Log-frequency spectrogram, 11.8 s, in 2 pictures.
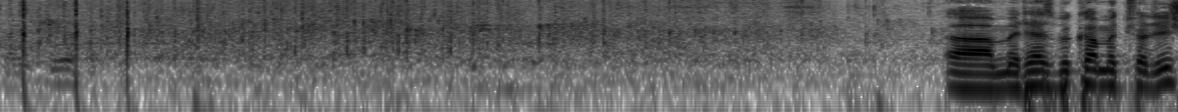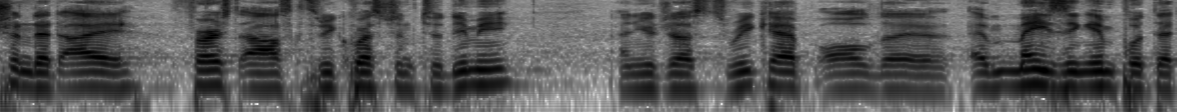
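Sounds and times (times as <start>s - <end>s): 
audience applause: 0.0s - 4.8s
speech: 4.7s - 11.7s.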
